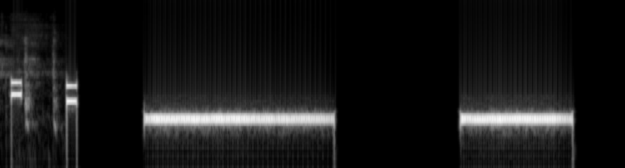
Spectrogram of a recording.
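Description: A few quick touch-tone beeps of a number being dialed, then two long, steady ringing tones separated by a short pause, clear and close with no voices.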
